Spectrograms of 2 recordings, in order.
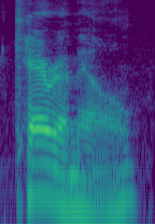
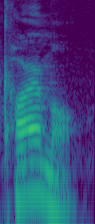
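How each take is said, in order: First: "caramel" in three syllables, CARE-uh-mel; pronounced as spelled. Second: "caramel" in two syllables, CAR-mul; Californian pronunciation. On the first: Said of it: "I know, it's spelled". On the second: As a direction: say "caramel" as CAR-mul, middle vowel dropped. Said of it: "some things that Californians pronounce". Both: Shown as a demonstration.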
